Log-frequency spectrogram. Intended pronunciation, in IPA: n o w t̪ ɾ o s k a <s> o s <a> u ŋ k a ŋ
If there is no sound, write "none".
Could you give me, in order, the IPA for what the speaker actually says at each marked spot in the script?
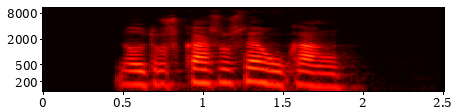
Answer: s, ɛ

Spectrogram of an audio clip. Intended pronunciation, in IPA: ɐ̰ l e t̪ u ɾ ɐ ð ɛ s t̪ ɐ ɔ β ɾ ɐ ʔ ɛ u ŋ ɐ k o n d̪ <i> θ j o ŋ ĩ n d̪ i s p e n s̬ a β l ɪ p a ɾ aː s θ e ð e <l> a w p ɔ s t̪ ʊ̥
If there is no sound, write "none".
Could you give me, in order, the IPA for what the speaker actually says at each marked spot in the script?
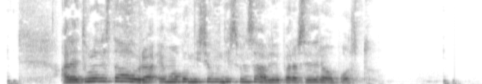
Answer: i, ɾ

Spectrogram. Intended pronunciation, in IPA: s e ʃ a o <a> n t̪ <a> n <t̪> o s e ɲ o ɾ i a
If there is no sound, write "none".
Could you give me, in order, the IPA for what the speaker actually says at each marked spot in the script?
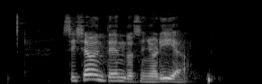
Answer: e, e, d̪

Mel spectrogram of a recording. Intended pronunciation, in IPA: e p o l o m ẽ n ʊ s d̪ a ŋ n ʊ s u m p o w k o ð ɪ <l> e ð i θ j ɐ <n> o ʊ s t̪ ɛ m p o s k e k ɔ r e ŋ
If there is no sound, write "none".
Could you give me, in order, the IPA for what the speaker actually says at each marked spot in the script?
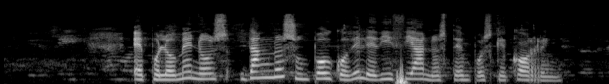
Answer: l, n

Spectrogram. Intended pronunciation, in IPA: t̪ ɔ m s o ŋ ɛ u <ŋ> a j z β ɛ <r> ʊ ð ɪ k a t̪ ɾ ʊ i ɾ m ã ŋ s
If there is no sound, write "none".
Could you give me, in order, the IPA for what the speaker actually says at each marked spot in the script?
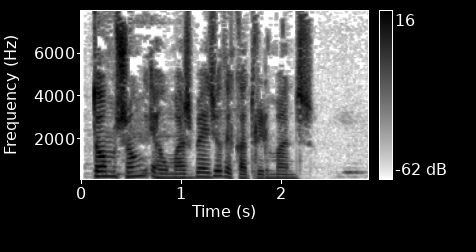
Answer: m, ʎ

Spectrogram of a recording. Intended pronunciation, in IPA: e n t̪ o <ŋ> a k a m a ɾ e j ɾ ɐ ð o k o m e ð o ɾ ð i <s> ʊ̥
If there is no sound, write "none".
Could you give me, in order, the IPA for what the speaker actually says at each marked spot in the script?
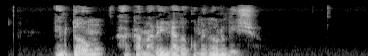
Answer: ŋ, ʃ

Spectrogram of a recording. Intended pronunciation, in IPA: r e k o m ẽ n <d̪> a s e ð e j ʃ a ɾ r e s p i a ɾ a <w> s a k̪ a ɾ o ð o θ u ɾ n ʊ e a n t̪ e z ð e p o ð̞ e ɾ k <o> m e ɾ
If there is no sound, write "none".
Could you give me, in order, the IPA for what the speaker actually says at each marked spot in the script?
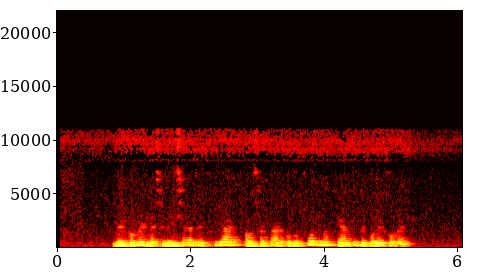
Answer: d̪, w, o

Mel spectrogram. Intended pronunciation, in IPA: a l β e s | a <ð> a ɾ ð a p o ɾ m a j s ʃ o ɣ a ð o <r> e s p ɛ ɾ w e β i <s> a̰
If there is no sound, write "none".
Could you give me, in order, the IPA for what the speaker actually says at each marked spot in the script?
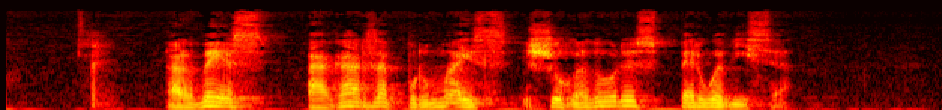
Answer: ɣ, ɾ, s

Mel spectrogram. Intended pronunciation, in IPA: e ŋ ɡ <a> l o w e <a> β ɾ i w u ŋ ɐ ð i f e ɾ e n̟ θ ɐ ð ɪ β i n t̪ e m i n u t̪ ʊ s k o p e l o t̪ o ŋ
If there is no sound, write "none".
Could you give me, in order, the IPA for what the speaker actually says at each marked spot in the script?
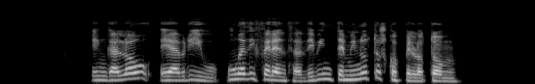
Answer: a, a

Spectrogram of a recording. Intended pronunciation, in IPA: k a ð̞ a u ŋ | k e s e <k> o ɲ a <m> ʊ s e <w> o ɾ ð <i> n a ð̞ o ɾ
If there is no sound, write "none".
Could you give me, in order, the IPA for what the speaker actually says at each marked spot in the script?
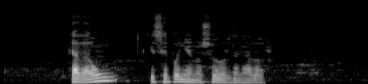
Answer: p, n, w, e

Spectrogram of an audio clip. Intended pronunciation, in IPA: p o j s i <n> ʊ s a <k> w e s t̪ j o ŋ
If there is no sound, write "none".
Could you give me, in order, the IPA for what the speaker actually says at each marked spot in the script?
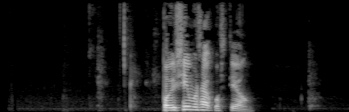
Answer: m, k

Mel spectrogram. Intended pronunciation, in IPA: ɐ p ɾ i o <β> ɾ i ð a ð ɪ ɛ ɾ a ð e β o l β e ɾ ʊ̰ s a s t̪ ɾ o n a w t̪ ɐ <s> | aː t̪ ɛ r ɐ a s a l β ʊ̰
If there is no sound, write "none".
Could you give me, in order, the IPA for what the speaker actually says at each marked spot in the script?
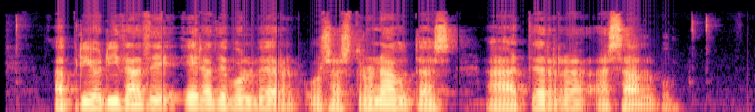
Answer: none, s

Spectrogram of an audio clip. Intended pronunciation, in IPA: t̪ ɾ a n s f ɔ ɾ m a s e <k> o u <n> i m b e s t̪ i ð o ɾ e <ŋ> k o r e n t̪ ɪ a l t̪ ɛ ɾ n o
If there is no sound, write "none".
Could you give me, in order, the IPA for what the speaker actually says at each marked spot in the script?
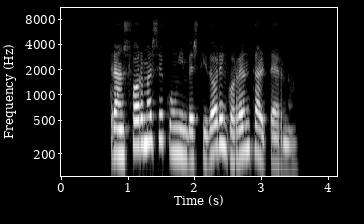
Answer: k, ŋ, ŋ

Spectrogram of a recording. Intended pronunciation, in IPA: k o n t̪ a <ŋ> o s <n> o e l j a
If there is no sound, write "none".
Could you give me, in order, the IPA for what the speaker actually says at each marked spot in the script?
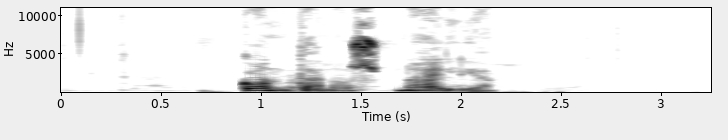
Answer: n, n

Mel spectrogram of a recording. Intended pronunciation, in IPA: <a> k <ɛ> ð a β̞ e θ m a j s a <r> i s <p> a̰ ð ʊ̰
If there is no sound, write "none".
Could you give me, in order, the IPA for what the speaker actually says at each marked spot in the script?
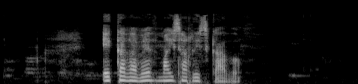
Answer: ɛ, a, r, k

